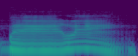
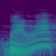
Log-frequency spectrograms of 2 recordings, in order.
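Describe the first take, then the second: First: The first vowel is held long. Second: The first vowel is short. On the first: It means foolish or bad. The speaker calls it right. "kalau A dibaca A bala" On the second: It means strength. The speaker calls it wrong. "Jangan baca bala"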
